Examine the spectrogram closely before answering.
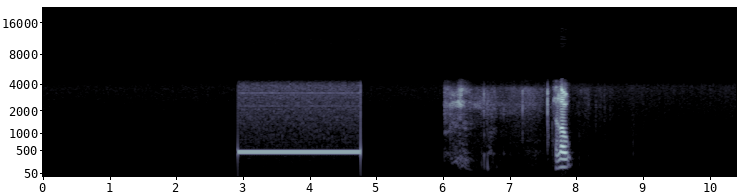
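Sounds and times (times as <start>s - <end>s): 
telephone line ringback tone while placing a call: 2.9s - 4.8s
speech: 7.7s - 8.0s.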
